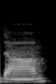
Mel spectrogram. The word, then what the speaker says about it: Damm: it that's correct yeah i'm dom i play for rugby atlanta and mlr d-a-m-m commonly mispronounced it's how we used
